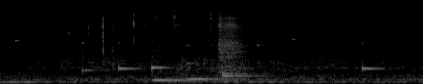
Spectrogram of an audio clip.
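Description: Background music of light, bell-like chime and mallet notes, played in short held notes at varying pitches, with a brief rushing noise about halfway through.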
